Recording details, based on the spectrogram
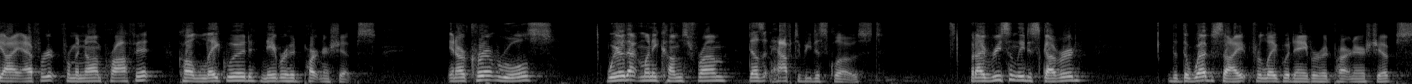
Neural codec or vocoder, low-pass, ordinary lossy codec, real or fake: none; 7.2 kHz; MP3, 48 kbps; real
